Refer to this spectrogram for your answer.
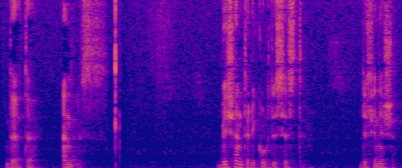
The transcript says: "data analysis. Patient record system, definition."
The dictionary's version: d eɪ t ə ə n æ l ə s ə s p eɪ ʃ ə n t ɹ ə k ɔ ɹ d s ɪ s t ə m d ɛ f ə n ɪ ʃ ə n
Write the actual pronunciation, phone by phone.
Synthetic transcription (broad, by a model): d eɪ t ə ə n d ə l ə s b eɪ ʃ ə n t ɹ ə k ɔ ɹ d s ɪ s t ə m d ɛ f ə n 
